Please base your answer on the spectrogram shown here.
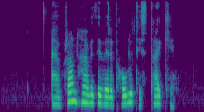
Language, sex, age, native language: Icelandic, female, 40-49, Icelandic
